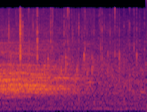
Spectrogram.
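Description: Audience applause, loudest at first and thinning to scattered claps after about a second.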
